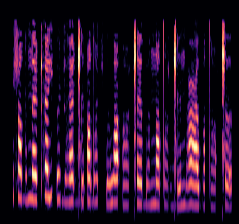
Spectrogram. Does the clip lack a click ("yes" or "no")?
no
